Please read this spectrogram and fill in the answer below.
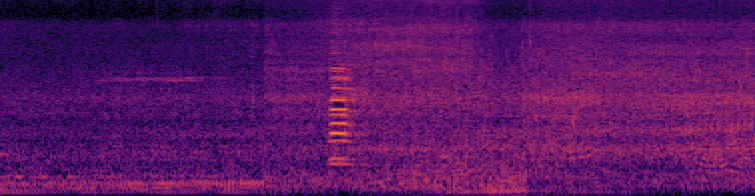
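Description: Traffic on a rain-wet road: a steady hiss of rain and tyres with engines running, and one short vehicle horn toot a little over three seconds in, the loudest sound. The hiss grows toward the end as vehicles pass close.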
